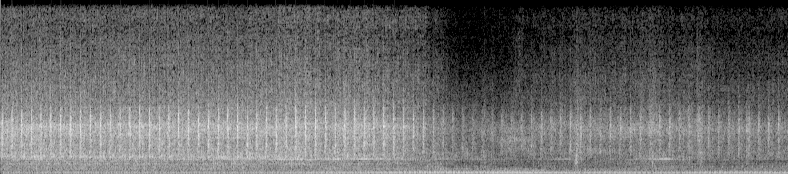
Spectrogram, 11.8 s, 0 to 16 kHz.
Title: Jeep Cherokee 4.0 -92 XJ flexplate bolt, piston slap or what?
